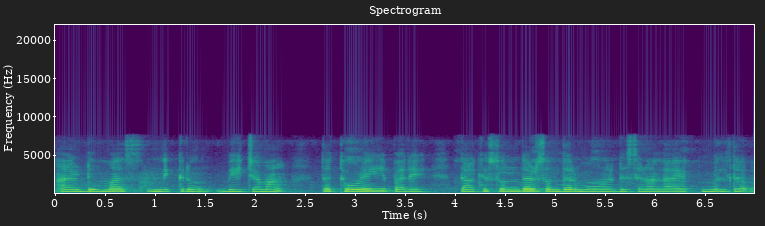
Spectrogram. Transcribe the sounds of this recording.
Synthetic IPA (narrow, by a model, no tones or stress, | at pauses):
ɛ̃ːɖʊməsnɪkɾũbiːt͡ɕəmã | t̪ɐt̪ʰoːɽeɦipɐɾe | t̪ɐʋ̤ãkʰeːsʊ̃nd̪əɾsʊ̃nd̪əɾmoːɽ̃ɗɪsəɽ̃ə̆laːjəkmɪld̪ʱə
